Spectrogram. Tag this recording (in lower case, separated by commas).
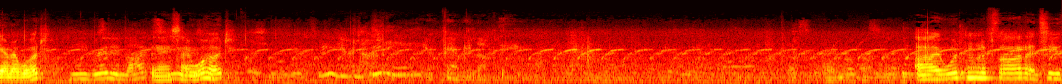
speech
